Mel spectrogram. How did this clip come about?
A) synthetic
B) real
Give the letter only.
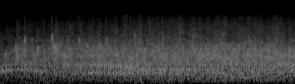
A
